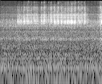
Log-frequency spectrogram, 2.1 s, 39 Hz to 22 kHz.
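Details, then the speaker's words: 2006 Lexus RX330 at idle on a pre-purchase inspection, heard from underneath: a light metallic buzz-rattle from the bottom. Pressing on the exhaust stops it, so it is a loose exhaust bolt that just needs tightening. "I'm noticing a little rattling noise. It's coming from the bottom. When I press on the exhaust, it stops. So it just has a loose exhaust bolt."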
